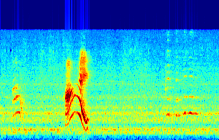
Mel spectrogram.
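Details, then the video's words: Young female eclectus parrot indoors imitating her squeaky toy: two loud squeaky rising-then-falling notes, with fainter squeaks before and after. "Baby Female Eclectus Talking"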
